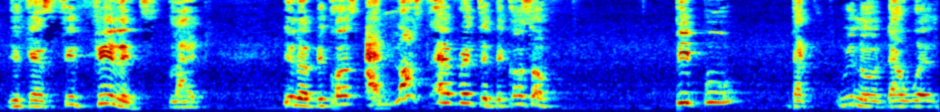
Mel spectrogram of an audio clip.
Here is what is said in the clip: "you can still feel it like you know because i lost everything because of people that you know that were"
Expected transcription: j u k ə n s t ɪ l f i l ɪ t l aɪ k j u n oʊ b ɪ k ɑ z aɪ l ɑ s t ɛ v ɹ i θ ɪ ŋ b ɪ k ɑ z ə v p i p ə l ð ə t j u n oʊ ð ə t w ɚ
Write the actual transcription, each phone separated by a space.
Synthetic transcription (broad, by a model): j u k ə n s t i f i l ɪ t l aɪ k j u n oʊ b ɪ k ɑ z aɪ l ɑ s t ɛ v ɹ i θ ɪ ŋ b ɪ k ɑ s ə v p i p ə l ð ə t j u n oʊ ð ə t w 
